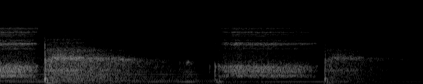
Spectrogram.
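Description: Darth Vader's respirator breathing: two slow mechanical breaths, each a hissing pull that ends in a sharp click, followed by a longer fading exhale.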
